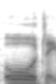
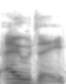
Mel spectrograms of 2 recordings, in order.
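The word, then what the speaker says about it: Audi: makes me feel sick when people say ay a friend says it to me and I'm like no that is not the right way to say it I said first of all you don't even like cars you have no say in this conversation it's ODI simple as and that's what the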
